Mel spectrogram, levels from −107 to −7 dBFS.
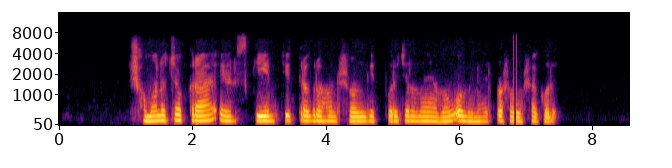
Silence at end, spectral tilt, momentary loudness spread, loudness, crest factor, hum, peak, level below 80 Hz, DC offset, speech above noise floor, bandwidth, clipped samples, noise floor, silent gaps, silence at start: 1.1 s; -11 dB/octave; 9 LU; -21 LUFS; 16 dB; none; -4 dBFS; -60 dBFS; under 0.1%; over 70 dB; 5.8 kHz; under 0.1%; under -90 dBFS; none; 1.1 s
